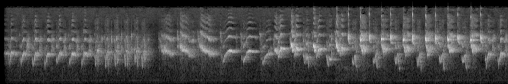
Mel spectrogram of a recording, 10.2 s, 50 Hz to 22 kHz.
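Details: Excited Serbian slavujar-style canary singing, Belgrade, 2016: dense runs of fast repeated chirping syllables, one quick trill after another, with a brief pause near three seconds before a brighter, louder rolling phrase sequence; a faint steady hum underneath.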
